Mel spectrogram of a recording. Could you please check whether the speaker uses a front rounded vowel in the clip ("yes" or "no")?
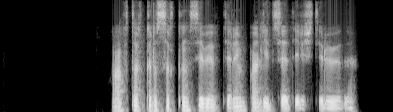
yes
